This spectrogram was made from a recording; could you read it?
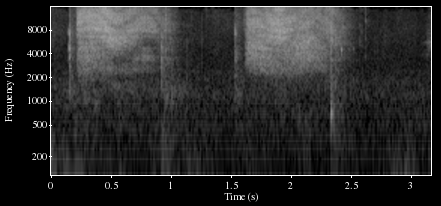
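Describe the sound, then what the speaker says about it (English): A fine-mist spray bottle puffs onto dry twisted hair in two separate hissing bursts, each lasting close to a second, with a short quiet gap between them. "I like this spray bottle so much because it doesn't wet the hair so much."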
